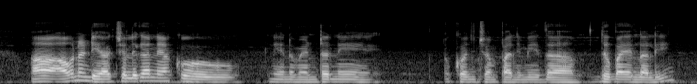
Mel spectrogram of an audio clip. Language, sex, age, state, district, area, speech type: Telugu, male, 30-45, Andhra Pradesh, Krishna, urban, spontaneous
